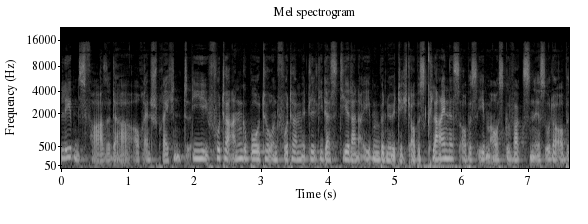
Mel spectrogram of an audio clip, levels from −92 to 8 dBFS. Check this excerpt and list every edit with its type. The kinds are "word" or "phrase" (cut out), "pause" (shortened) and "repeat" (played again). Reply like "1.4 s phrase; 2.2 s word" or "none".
none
